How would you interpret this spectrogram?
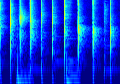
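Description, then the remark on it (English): A single person claps alone, about eight quick, sharp claps in a steady rhythm, fairly loud, with no talking. “What if somebody did clap?”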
